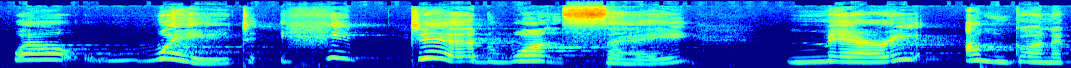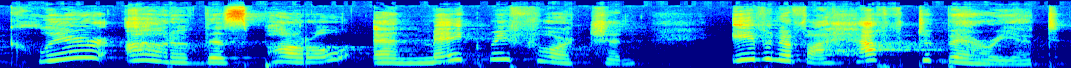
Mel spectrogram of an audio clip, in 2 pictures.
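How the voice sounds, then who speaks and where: Forlorn young bride played by a woman, radio drama. High, plaintive, resigned, recorded in a reverberant hall. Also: very animated, slow, fairly bright tone, exaggerated voice. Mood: wistful, puzzled. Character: Mary, forlorn young working-class abandoned bride.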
